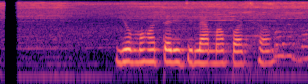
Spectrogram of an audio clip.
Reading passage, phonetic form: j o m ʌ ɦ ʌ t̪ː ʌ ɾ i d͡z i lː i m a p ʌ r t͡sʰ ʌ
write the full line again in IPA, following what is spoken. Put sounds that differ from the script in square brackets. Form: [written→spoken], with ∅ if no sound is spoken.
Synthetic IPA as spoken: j o m ʌ ɦ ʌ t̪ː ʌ ɾ i d͡z i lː [i→a] m a p ʌ r t͡sʰ ʌ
